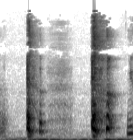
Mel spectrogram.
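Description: A woman coughing twice, about a second apart.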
